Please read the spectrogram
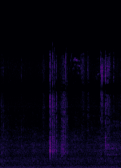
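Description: Tarot cards being handled over a low steady hum, with a single soft click of a card about a second in.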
